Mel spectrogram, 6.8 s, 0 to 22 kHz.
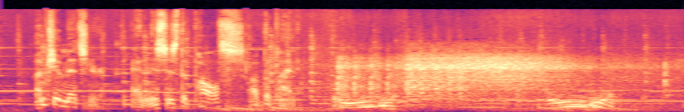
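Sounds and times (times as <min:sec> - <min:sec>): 
speech: 0:00.4 - 0:04.4, 0:05.5 - 0:06.3
dense rushing underwater background: 0:02.5 - 0:06.8
low warbling walrus tones sliding up and down: 0:02.6 - 0:06.8
walrus knocks and taps recorded underwater: 0:03.3 - 0:06.8.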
